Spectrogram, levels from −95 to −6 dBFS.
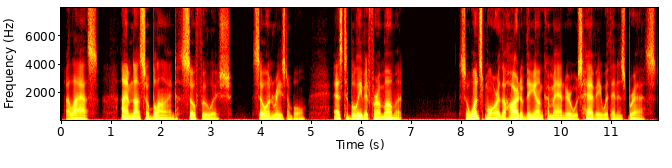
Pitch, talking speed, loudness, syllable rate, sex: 95 Hz, 155 wpm, -20 LUFS, 4.8 syllables/s, male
